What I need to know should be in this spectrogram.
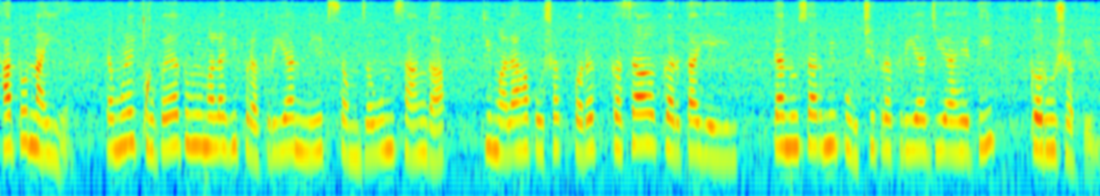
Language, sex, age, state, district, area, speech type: Marathi, female, 45-60, Maharashtra, Thane, urban, spontaneous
